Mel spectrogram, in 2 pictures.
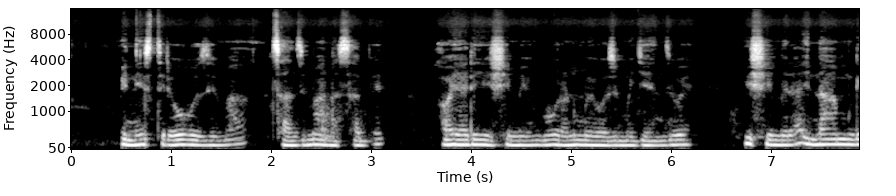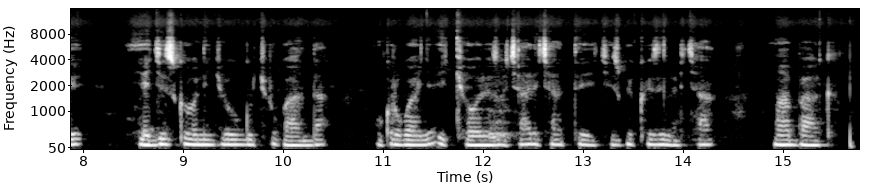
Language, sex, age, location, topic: Kinyarwanda, male, 18-24, Huye, health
